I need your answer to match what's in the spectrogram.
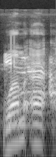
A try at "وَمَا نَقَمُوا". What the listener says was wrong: ببين ميم زمه داره بعد از ميم حرف واو داریم وما نقموا وما نقموا منهم.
